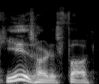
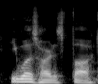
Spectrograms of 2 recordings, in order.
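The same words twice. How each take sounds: First: "is" stressed to fix tense, present. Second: "was" stressed, past tense, before the correction. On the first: Teller correcting himself, stress on "is". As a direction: correct yourself, hitting "is". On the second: Teller about the swimmer, stress on "was". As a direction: lean on "was". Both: Shown as a demonstration.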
